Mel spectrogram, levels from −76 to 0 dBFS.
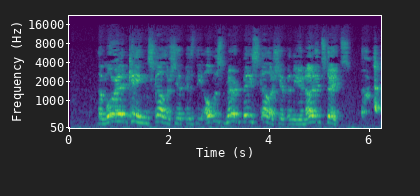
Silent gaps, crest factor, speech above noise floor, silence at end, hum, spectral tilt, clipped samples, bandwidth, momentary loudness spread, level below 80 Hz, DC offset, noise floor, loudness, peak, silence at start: none; 16 dB; 29 dB; 0 s; none; -2 dB/octave; under 0.1%; 16 kHz; 15 LU; -52 dBFS; under 0.1%; -46 dBFS; -17 LUFS; -2 dBFS; 0.2 s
